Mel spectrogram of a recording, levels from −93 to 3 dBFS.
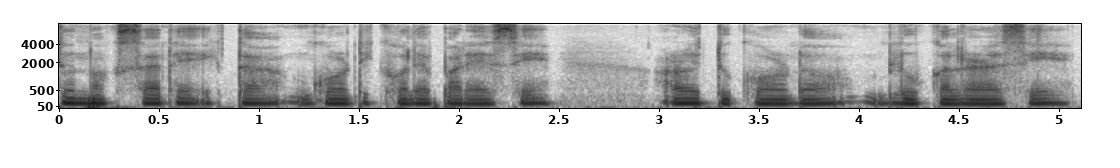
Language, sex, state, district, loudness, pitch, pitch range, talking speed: Nagamese, male, Nagaland, Kohima, -18 LUFS, 110 Hz, 105-115 Hz, 165 wpm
